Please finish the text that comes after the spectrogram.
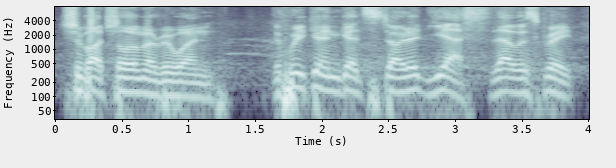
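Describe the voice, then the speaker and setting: A man's voice: mid-range voice, normal speed, background noise. A man leading a synagogue service, greeting the congregation with call-and-response welcomes. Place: large synagogue sanctuary. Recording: long hall reverb.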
